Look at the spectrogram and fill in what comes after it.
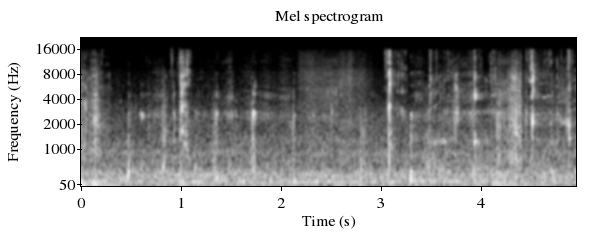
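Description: A person chewing a mouthful of seaweed-wrapped rice close to the microphone: wet chewing with sharp little mouth clicks and smacks at irregular intervals.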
